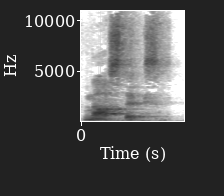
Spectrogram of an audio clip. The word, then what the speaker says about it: Gnostics: Starts with a G, but the G is silent. Gnostics.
